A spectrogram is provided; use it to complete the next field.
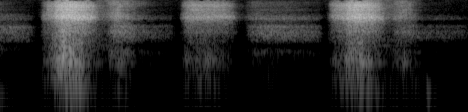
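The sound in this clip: A voice imitates slow, low, heavy breathing, making a few separate breathy, hissing exhalations with short pauses between them, loudest at the start and trailing off faintly.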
